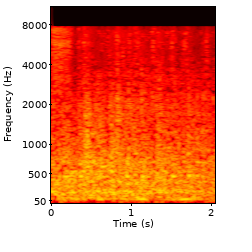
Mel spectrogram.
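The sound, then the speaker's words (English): A coal cutting machine works in the deepest coal mine in North America, giving a dense, continuous mechanical roar that stays loud and even throughout. “Lawrence operates a coal cutting machine.”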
